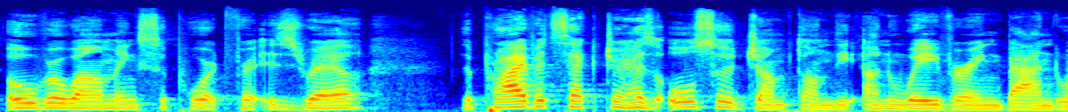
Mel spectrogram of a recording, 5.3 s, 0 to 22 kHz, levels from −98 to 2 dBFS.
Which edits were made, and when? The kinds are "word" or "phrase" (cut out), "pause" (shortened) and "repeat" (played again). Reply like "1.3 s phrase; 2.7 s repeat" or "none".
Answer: none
